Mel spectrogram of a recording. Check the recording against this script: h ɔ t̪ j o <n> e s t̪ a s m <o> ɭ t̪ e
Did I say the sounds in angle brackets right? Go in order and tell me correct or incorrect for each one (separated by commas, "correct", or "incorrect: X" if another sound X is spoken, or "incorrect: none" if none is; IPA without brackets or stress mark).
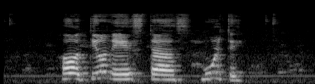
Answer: correct, incorrect: u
